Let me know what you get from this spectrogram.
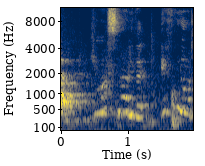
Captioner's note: audience whoop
